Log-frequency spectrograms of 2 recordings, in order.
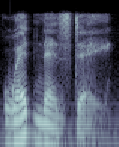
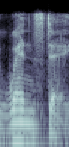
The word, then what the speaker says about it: Wednesday: that to you and it's easy to remember if you just say it the way it sounds wednesday okay wednesday so that d is one of the silent letters okay and the second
